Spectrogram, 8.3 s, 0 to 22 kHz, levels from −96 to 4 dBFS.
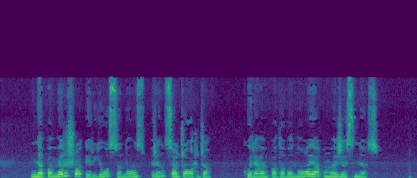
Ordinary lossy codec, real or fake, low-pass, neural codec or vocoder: AAC, 32 kbps; real; 19.8 kHz; none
